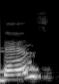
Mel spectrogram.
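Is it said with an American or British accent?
American. It is said with an American accent.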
